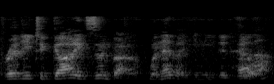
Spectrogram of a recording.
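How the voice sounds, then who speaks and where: A woman's voice: extremely low pitch, brisk. A woman reading a children's story aloud to friends in a playful, giggly manner. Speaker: storybook reader. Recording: roomy, distant, noisy home recording.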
